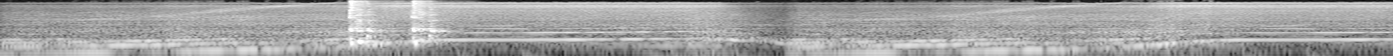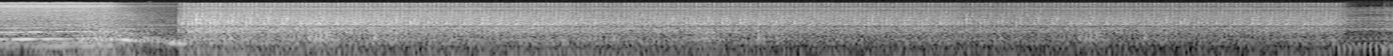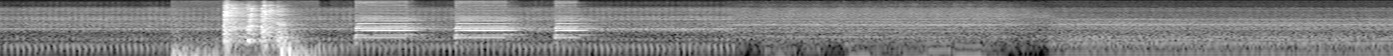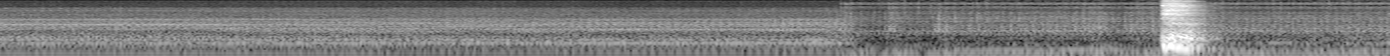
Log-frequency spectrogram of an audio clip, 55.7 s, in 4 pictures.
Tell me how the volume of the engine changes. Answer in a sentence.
The loudness of the engine goes down.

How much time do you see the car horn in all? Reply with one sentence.
You can hear the car horn for 2 seconds altogether.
